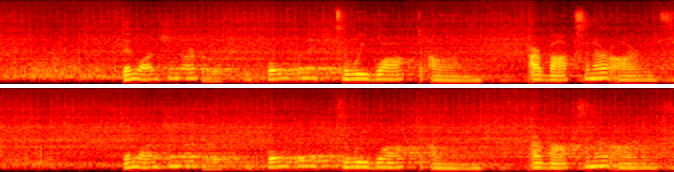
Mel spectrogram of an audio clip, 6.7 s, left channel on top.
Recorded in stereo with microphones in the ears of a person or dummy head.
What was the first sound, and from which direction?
A man speaking, 60° left (ahead or behind).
